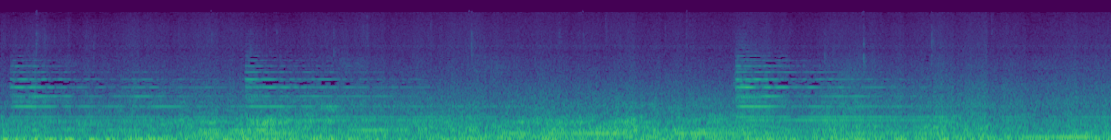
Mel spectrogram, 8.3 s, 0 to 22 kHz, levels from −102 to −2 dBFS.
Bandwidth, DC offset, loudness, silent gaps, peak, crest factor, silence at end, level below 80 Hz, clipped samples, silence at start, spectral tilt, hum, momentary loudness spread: 13 kHz; under 0.1%; -38 LUFS; none; -18 dBFS; 16 dB; 0 s; -40 dBFS; under 0.1%; 0 s; -8 dB/octave; none; 6 LU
